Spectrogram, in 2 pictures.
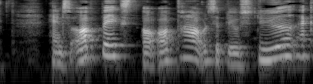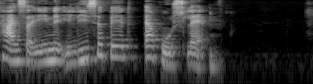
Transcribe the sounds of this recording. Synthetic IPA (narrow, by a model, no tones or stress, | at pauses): hænsɒ̽b̥ʋeɡ̥sd̥ɒ̽ʔɒ̽b̥̚d̥ʁɑ̈ʊl̩səb̥le̝ʊsd̥yːɐð̞̩ˠækʰɑ̈ɪs̬æinəʔe̝lisæb̥e̝d̥æɐʁuslæn̰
